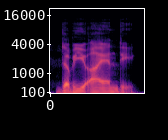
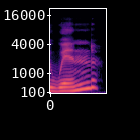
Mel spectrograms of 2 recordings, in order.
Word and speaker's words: wind: W-I-N-D. Can be wind, rhyming with send. That's the noun, moving air. Or wind, rhyming with find. That's the verb meaning to turn or coil something, like winding a clock or a string.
